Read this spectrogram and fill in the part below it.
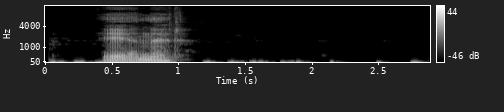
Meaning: indefinite plural form of -en
- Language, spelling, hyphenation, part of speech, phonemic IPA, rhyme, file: Norwegian Bokmål, -ener, -en‧er, suffix, /ˈeːnər/, -ər, Nb--ener.ogg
